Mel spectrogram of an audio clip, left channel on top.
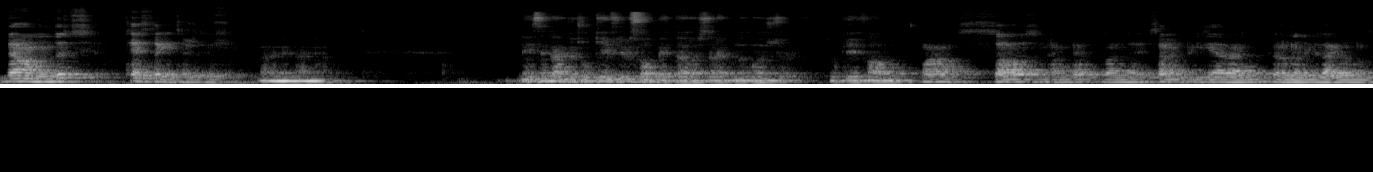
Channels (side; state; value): right; silent; digital silence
